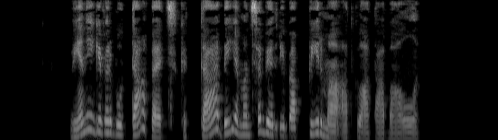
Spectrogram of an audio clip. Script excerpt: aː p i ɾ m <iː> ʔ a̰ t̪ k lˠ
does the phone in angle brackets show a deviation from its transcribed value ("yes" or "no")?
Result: yes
